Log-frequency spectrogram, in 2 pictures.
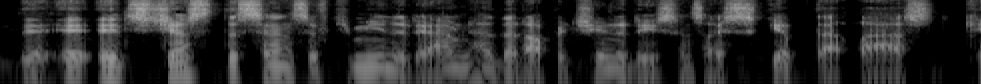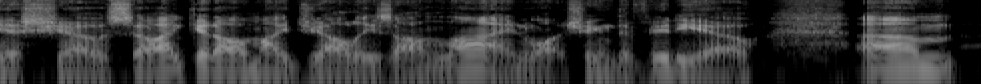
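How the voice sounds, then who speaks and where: Deep-voiced man, opinionated. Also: sharp tone. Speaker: podcast panelist. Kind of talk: casual chat.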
